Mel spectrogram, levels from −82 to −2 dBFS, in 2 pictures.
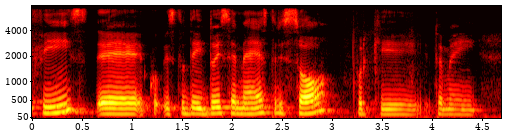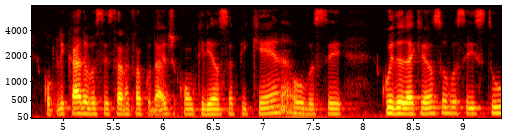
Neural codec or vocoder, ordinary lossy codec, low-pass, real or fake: none; none; 7.2 kHz; real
